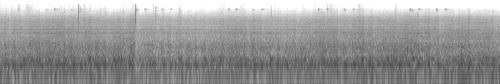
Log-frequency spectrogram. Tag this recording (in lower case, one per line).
vehicle
train
rail transport
train wagon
